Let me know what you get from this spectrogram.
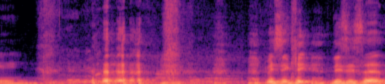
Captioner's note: laughing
